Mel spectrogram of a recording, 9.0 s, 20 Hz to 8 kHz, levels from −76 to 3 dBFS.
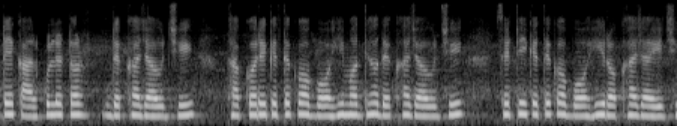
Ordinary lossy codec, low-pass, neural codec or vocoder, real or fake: Opus, 24 kbps; 7.2 kHz; none; real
